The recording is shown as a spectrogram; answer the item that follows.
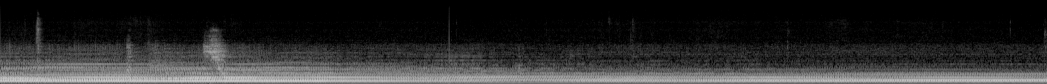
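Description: Distorted electric guitar holding one sustained, droning chord through an amplifier, dipping slightly in level about halfway through.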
